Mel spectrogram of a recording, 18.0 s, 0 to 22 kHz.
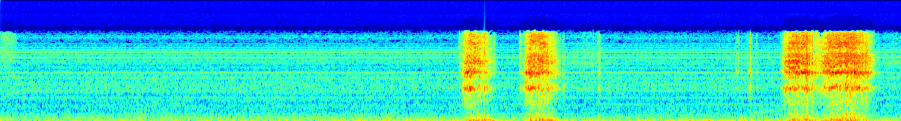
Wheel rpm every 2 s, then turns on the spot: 0, 0, 0, 0, 10, 20, 0, 10, 80.
none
